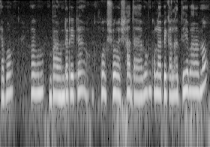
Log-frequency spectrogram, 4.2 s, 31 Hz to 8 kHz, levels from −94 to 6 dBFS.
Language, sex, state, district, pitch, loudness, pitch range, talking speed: Bengali, male, Tripura, West Tripura, 235 Hz, -16 LUFS, 220-245 Hz, 140 wpm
